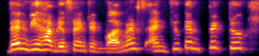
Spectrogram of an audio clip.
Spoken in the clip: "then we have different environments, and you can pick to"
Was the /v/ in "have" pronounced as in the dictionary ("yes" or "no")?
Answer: yes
